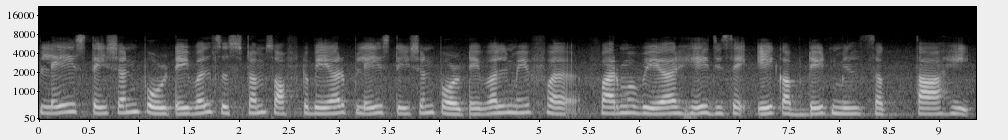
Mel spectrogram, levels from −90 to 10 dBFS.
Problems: constant background noise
